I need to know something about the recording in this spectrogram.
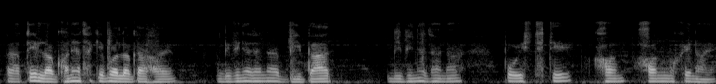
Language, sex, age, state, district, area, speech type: Assamese, male, 30-45, Assam, Biswanath, rural, spontaneous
